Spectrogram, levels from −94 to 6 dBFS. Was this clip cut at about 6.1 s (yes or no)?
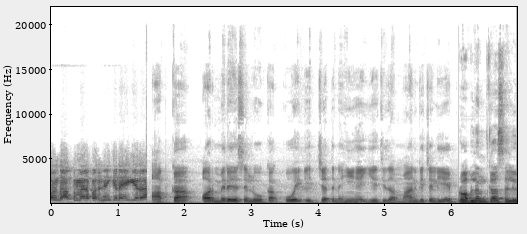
yes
